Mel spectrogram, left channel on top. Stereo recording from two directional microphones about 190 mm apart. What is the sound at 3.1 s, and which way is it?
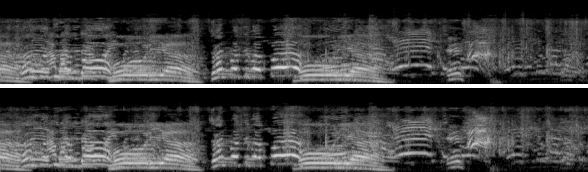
Speech, 25° right (ahead or behind).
